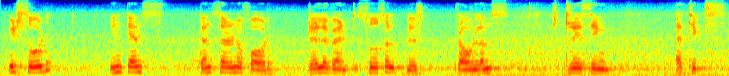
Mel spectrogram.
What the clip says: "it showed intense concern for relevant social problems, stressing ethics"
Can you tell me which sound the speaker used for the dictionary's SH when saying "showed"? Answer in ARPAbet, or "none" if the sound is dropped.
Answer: S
